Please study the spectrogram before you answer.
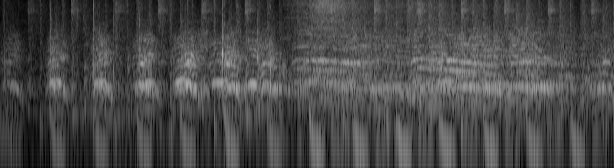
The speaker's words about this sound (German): So klang der Jubel entlang der Strecke auf der BR-Radeltour im vergangenen Jahr.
